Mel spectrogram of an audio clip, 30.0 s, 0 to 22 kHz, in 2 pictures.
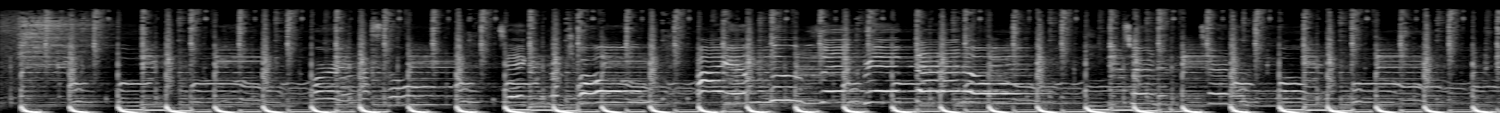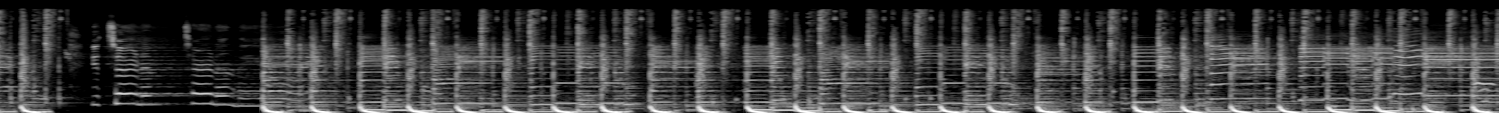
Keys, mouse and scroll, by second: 1.2 scroll up 1, 1.7 click, 4.1 scroll down 2, 4.3 middle click, 4.8-5.5 scroll up 1, 5.5 scroll down 1, 5.6 scroll down 1, 5.7 middle click, 6.4 scroll up 1, 8.2 click, 8.6-9.5 scroll down 13, 9.7 click, 9.7 scroll down 1, 12.2 click, 13.9 scroll up 3, 14.2 middle click, 14.7 scroll up 1, 14.8 middle click, 15.3 click, 21.9-22.7 scroll down 5, 22.7 click, 23.7 scroll down 3, 24.0 middle click, 24.4 scroll down 3, 24.7 middle click, 25.1 scroll up 4, 25.3 middle click, 25.9 scroll up 3, 26.1 middle click, 26.5 scroll up 2, 26.7 middle click, 27.0-27.5 scroll down 10, 27.9-28.9 scroll up 7, 28.3 middle click, 29.3 click.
